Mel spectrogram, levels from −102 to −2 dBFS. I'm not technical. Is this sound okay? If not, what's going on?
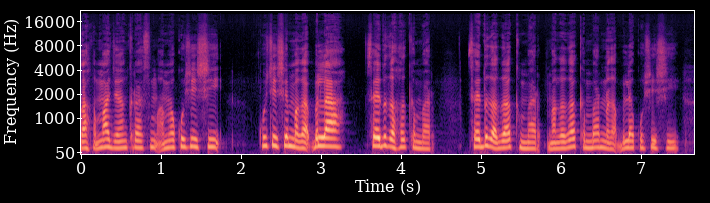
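Yes, this speech recording sounds fine. Nothing in it points to a technical problem.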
